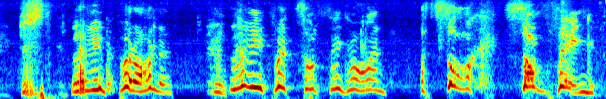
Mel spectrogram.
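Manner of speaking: crying while speaking. As a frightened, tied-up character trying to get out, sobbing while pleading. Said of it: "as I'm sobbing".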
